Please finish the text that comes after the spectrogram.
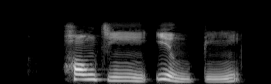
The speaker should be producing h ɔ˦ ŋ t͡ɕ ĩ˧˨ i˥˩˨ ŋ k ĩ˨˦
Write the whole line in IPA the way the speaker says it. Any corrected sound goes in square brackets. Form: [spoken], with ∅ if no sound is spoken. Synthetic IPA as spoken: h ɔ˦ ŋ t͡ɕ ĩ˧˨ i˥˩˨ ŋ [p] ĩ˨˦

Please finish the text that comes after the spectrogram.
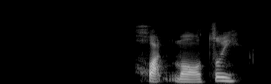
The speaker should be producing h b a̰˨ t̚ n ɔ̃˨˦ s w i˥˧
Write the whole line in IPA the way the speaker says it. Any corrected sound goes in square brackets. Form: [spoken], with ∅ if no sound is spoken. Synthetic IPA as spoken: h [w] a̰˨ t̚ [m] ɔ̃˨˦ [t͡s] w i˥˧

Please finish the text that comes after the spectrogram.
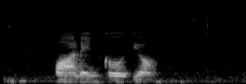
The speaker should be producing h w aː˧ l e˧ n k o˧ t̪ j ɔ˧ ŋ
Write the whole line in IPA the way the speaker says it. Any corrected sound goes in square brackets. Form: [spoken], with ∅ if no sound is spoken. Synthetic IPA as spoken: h w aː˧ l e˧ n k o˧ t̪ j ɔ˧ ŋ

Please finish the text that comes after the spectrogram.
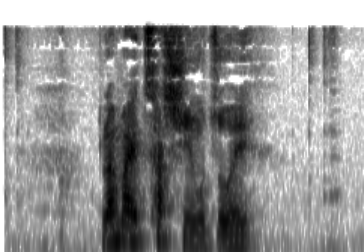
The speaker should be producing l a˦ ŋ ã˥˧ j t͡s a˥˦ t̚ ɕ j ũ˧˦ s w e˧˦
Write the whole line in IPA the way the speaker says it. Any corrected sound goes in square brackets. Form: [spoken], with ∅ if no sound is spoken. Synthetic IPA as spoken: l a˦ [m] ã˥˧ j [t͡sʰ] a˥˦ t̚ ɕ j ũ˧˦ [t͡s] w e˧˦

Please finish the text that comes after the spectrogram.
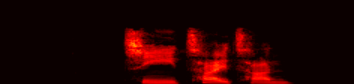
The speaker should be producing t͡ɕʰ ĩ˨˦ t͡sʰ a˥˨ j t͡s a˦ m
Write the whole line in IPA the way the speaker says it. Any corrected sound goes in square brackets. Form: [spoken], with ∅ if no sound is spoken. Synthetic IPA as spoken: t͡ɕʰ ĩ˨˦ t͡sʰ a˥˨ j [t͡sʰ] a˦ [n]

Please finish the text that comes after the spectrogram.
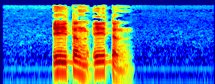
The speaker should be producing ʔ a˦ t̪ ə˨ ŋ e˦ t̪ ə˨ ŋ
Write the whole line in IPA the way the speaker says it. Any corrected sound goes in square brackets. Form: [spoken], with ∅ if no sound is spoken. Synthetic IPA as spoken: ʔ [e˦] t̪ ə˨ ŋ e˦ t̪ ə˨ ŋ

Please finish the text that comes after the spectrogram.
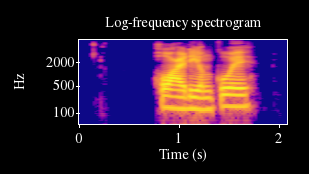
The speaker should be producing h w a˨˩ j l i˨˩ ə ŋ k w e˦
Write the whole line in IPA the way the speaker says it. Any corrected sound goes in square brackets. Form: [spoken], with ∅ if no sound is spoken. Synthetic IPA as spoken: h w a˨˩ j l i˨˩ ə ŋ k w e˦

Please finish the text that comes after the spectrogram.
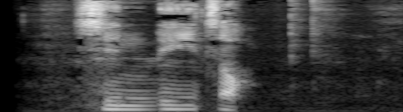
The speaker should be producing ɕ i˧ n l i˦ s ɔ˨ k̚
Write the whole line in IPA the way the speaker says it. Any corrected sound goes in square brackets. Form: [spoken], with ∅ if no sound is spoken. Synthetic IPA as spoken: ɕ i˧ n l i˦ [t͡s] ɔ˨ k̚

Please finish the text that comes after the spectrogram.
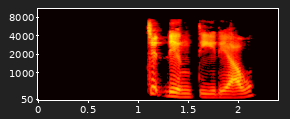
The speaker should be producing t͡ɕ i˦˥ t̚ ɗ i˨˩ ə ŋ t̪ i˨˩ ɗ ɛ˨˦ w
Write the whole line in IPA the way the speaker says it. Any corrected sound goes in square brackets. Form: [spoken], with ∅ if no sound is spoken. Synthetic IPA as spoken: t͡ɕ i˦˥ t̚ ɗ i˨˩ ə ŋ t̪ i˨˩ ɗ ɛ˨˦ w

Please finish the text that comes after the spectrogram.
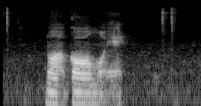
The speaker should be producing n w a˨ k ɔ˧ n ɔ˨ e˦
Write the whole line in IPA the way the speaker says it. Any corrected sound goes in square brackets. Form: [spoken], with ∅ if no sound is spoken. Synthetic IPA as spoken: n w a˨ k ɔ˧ [m] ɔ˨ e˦

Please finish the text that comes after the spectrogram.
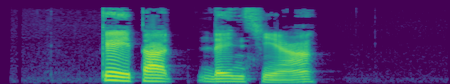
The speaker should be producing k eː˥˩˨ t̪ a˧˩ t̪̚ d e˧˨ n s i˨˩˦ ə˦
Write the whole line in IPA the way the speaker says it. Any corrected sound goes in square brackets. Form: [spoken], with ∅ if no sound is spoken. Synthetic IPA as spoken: k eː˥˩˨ t̪ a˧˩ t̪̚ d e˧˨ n s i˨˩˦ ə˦

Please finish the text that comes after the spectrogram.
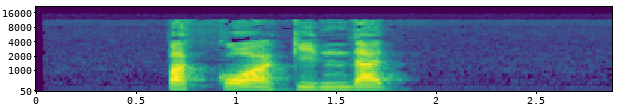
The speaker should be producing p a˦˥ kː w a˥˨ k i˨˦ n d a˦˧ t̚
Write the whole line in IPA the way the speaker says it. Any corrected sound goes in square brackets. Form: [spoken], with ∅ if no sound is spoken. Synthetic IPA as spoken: p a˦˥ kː w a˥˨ k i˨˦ n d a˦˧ t̚

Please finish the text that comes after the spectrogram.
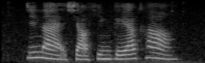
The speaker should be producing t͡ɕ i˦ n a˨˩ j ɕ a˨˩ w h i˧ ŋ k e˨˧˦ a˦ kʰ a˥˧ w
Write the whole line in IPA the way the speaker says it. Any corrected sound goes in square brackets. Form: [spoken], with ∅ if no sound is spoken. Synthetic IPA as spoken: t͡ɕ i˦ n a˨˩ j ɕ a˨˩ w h i˧ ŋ k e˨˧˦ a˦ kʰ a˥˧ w

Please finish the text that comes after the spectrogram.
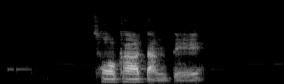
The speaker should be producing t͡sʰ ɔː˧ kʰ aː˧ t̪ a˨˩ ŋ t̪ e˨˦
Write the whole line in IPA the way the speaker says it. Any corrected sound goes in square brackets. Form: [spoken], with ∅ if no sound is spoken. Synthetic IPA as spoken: t͡sʰ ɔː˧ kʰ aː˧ t̪ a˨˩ ŋ t̪ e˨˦

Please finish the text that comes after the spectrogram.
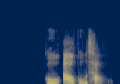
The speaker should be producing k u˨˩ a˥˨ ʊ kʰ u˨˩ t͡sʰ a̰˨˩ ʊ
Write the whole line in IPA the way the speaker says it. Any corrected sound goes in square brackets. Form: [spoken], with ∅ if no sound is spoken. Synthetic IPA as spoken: k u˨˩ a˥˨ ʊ [k] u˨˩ t͡sʰ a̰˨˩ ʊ

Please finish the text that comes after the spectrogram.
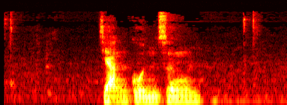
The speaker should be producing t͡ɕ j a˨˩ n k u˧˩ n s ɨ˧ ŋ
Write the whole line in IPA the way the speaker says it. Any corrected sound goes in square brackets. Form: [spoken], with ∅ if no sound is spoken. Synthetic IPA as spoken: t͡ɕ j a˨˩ [ŋ] k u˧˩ n s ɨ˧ ŋ

